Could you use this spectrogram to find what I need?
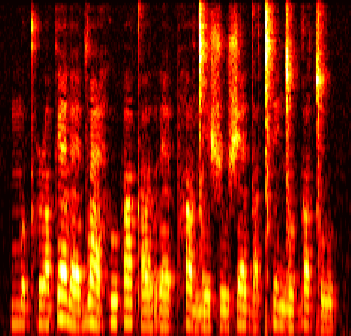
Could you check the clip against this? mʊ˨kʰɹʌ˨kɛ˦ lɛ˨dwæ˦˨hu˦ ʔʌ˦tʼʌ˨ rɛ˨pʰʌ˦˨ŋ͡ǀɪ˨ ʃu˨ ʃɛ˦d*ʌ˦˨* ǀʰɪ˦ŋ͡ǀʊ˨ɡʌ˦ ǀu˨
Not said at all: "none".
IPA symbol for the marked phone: ʌ˨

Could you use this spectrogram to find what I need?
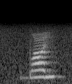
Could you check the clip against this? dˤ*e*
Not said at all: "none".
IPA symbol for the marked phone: i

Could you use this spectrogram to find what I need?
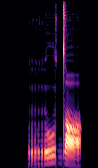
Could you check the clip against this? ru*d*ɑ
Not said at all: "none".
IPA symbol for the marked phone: d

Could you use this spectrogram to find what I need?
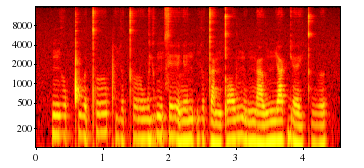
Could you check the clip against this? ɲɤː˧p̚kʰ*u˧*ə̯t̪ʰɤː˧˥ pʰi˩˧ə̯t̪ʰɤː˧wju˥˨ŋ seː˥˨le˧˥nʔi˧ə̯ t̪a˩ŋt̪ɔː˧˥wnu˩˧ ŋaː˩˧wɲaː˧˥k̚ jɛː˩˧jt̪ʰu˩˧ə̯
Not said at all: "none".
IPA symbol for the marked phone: u˧˩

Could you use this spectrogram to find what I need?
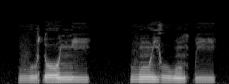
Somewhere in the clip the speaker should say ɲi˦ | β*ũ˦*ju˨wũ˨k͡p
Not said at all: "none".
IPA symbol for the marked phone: ũ˦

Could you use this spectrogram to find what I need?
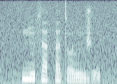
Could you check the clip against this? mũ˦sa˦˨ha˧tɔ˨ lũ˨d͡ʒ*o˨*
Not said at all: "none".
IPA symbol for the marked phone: o˨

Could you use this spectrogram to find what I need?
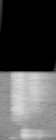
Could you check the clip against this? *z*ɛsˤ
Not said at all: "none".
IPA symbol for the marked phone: ɕ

